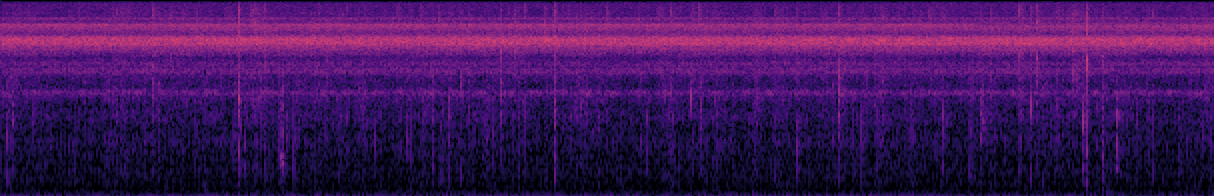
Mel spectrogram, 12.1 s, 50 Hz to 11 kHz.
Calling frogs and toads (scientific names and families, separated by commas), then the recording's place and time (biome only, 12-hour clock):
none
Cerrado, 1:45am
